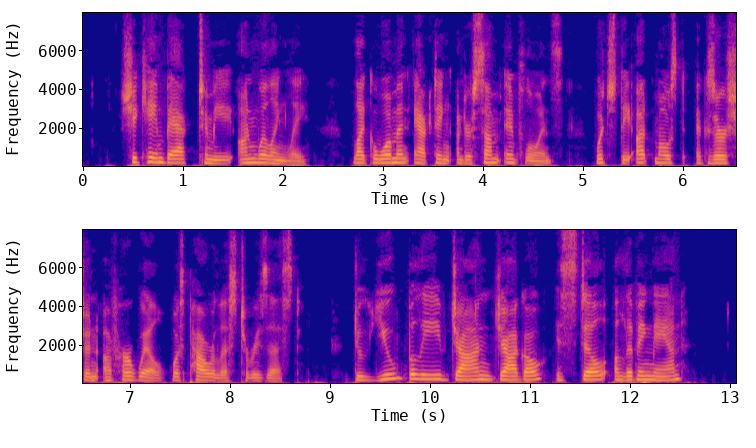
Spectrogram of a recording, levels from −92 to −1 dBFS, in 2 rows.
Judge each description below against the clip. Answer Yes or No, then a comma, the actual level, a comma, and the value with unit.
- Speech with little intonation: Yes, narrow, 2.3 semitones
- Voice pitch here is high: Yes, high, 195 Hz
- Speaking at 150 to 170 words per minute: Yes, average, 155 wpm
